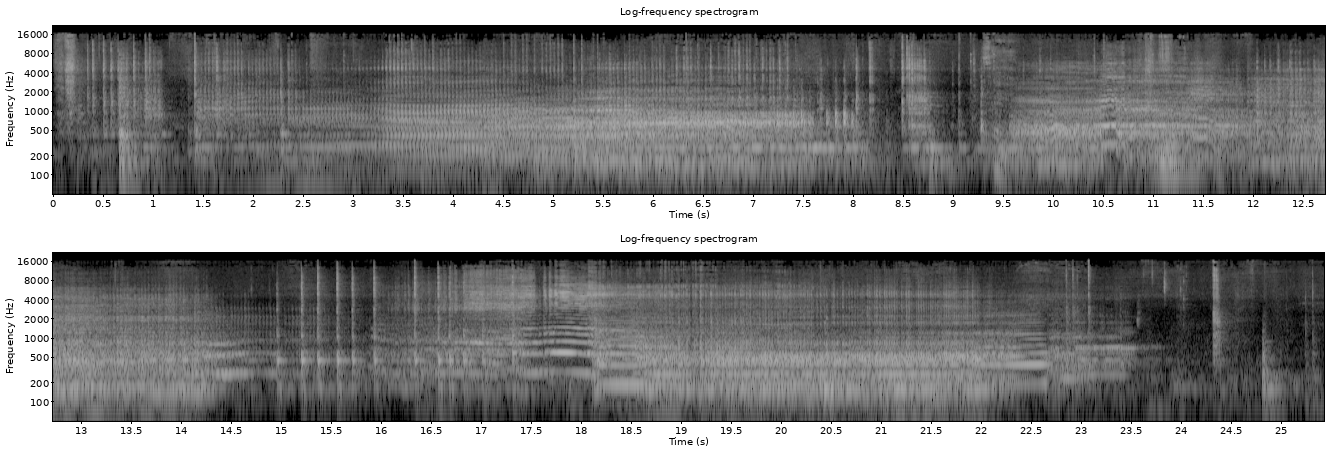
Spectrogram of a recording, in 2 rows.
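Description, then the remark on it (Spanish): An old heavy castle door, in a castle begun in the 14th century, creaks open and shut in long, drawn-out groans with stuttering, ratchety squeaks, loud, lasting over twenty seconds with no voices. “Ah, y después encontré otra puerta muy sonora.”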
